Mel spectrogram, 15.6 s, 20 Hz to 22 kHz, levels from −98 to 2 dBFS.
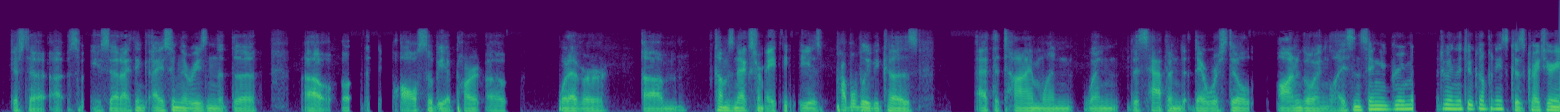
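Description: Throughout, the speech sounds rough and raspy, with a noisy sheen on the highest frequencies. This is the AMR wideband (HD Voice) codec running at 8.85 kbit/s, one of its lowest rates. It models the vocal tract coarsely up to 6.4 kHz and fills the band above that with shaped noise.

From 0.84 to 1.03 s, between "just a uh uh" and "said I think I", the speech briefly drops to near silence. The same happens at 3.50 to 3.99 s, 5.05 to 5.23 s, 7.64 to 8.03 s (after "whatever um comes next", before "is probably because"), 9.52 to 9.78 s, 12.49 to 12.79 s (between "this happened there were" and "ongoing licensing"), and 14.14 to 14.41 s. Each time the sound drops to near silence within two frames, then returns weak and rough. These are lost AMR speech frames. The decoder conceals the missing audio by repeating the last good pitch and vocal tract settings at falling gain. The gaps range from 80 to 360 ms. 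At 3.50 s, 7.64 s and 12.49 s the losses are scattered in short runs, which gives a stuttering warble rather than a single fade.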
